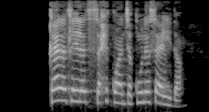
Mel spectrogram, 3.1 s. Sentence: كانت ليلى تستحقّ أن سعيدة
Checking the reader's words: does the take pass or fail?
fail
